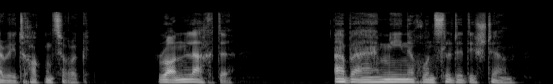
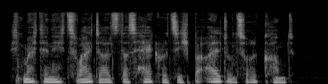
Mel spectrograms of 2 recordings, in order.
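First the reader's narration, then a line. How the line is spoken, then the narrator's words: Quiet. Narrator (German): sagte Harry leise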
